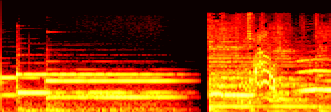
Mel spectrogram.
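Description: A short cat meow from a cat called Michi rises and falls over bright, ringing musical tones, following two quick chime-like dings that hang and fade before a brief cut, in an advertisement for the Laika pet-supplies app.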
